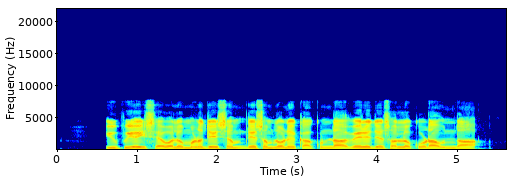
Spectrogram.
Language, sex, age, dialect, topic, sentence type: Telugu, male, 41-45, Southern, banking, question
